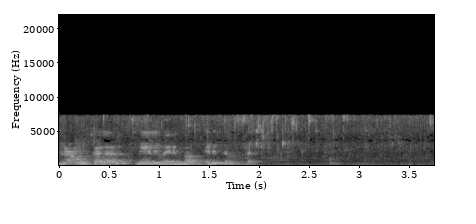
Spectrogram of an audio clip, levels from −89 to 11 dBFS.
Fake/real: fake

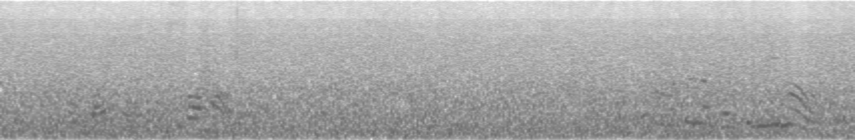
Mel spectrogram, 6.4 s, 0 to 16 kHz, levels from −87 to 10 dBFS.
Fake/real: fake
